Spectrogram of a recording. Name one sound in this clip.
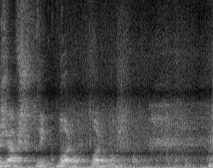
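A young man speaks calmly close to the microphone.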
